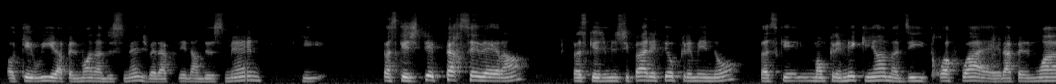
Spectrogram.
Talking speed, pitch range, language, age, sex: 245 wpm, 145-175 Hz, French, 20-39, male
